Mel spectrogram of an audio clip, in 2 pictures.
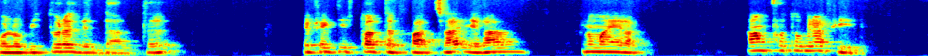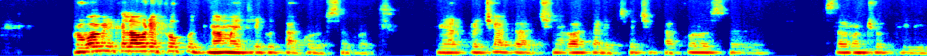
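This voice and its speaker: The speaker talks at a moderate pace, somewhat breathy, with ordinary pitch variation. There are big swings in loudness and long, frequent pauses. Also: man, medium pitch for a man. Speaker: historian. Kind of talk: interview.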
